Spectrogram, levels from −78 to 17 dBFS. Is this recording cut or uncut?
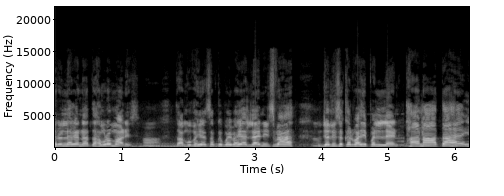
cut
